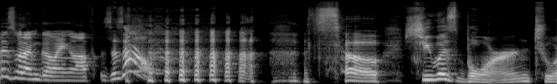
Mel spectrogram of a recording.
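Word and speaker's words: Zazzau: I did find someone on Twitter that told me, I think phonetically an American would say it like this. So that is what I'm going off. Zazao.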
